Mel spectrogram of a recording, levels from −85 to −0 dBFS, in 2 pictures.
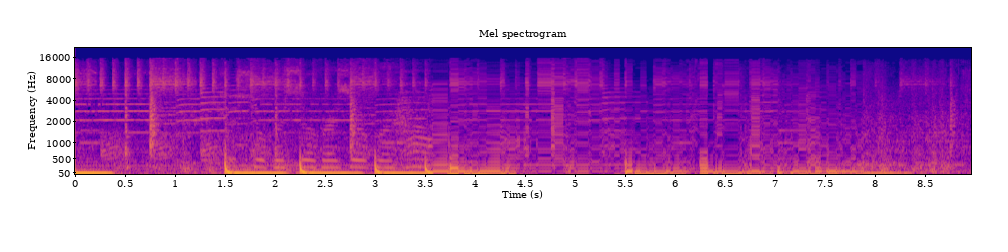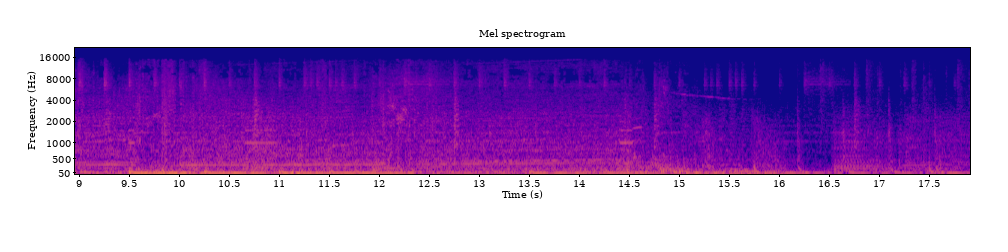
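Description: From 3.58 to 7.88 s the sound turns into a rigid metallic buzz fixed at 100 Hz: robotic sound from repeated short buffers. Audio likely arrived too seldom, so a 10 ms slice was looped over most of the span. Unlike dropouts, no silence occurs.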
